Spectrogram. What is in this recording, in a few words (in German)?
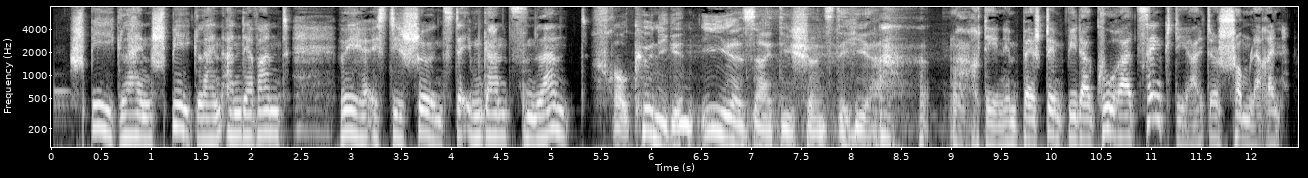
Werbung, Werbesprecherin; Sprachproben; Synchronschauspielerin; Curacel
